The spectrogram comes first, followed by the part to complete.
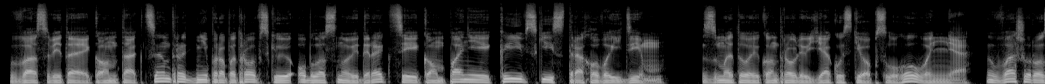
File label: IVR UKRAINIAN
